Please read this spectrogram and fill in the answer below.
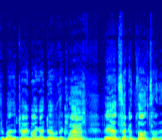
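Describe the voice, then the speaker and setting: Noticeable background noise accompanies a man as he speaks. Audible room echo can be heard too. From Alaska. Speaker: naturopathic health advisor. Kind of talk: live Q&A answering viewer questions. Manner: animated.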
